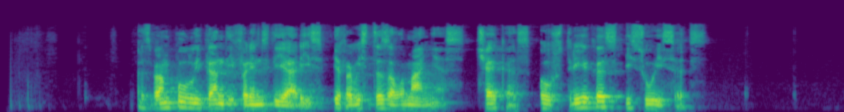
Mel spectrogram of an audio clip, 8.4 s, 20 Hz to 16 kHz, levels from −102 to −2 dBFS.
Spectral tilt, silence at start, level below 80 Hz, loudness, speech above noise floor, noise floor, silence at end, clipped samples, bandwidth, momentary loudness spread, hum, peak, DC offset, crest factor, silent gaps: -5.5 dB/octave; 1.35 s; -58 dBFS; -18 LUFS; 58 dB; -76 dBFS; 1.45 s; under 0.1%; 8 kHz; 13 LU; none; -2 dBFS; under 0.1%; 18 dB; none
